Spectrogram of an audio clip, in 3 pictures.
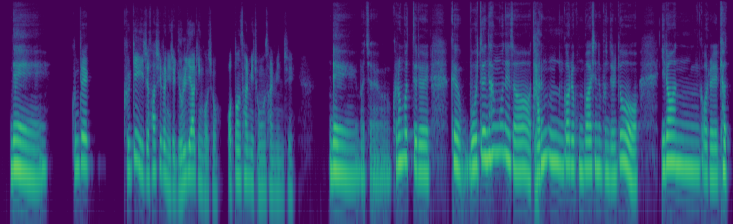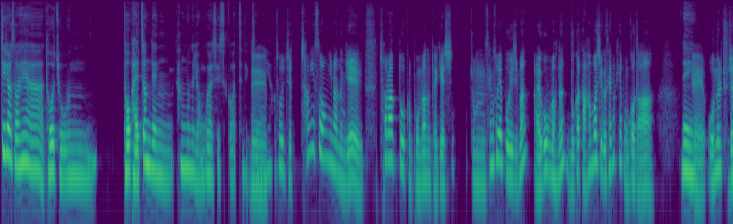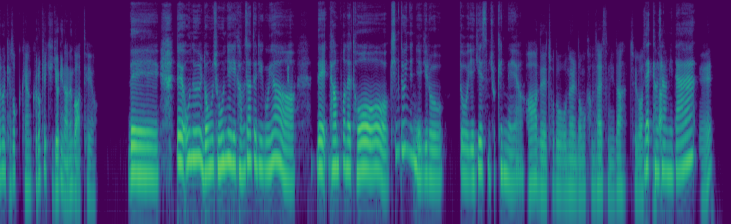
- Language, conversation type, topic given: Korean, podcast, 초보자가 창의성을 키우기 위해 어떤 연습을 하면 좋을까요?
- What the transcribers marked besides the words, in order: other background noise; tapping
